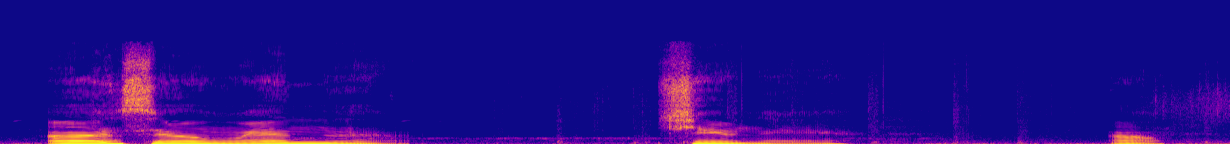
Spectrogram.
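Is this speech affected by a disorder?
Yes: ALS.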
